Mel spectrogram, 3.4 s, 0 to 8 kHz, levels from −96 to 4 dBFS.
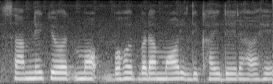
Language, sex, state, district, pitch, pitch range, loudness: Hindi, female, Maharashtra, Mumbai Suburban, 200 Hz, 190-205 Hz, -13 LUFS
